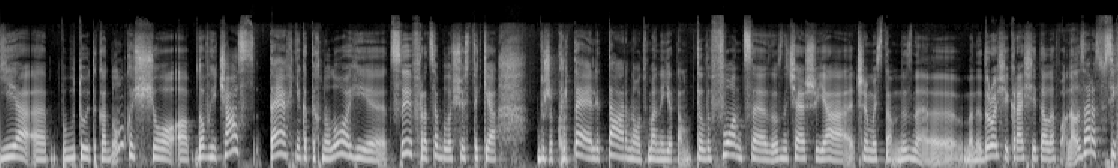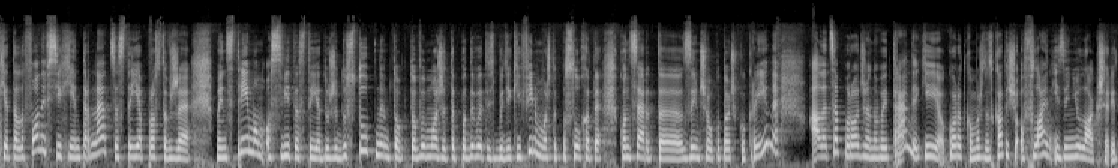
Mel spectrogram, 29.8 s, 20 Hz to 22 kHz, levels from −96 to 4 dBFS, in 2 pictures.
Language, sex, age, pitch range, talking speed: Ukrainian, female, 20-39, 190-230 Hz, 170 wpm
